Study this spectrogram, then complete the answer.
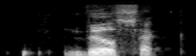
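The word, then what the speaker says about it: Vilseck: who was stationed chris was stationed what villa villasec how do you pronounce that vilsack vilsack wilson wilson i was in k-town kaiser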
